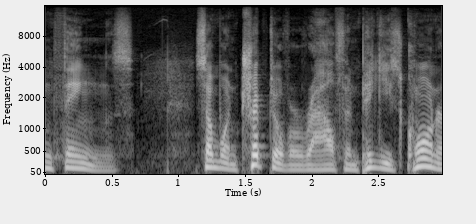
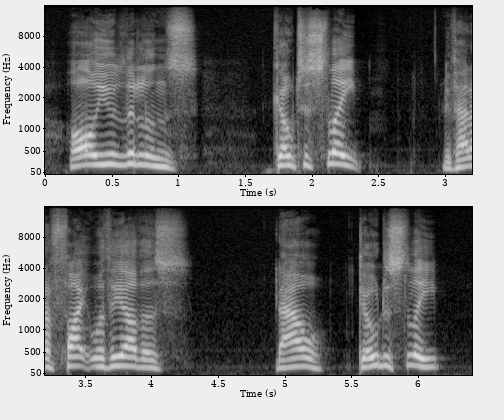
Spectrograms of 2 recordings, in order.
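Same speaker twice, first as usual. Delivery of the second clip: very high, trembling, quavering voice; 9 semitones higher, 3 dB louder than usual. Ralph calls out to the little ones amid screams, in a quavering voice. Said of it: "Ralph called out in a quavering voice".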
